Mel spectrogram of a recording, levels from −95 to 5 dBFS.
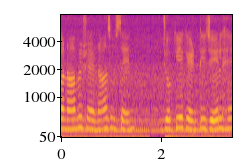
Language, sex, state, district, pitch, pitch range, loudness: Hindi, female, Chhattisgarh, Bilaspur, 230 Hz, 220-240 Hz, -14 LUFS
